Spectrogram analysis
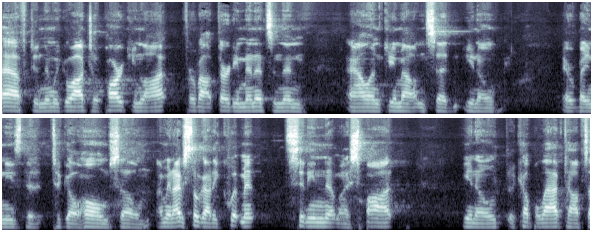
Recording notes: RümpChät Live at the 2023 NFR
